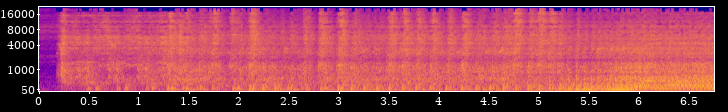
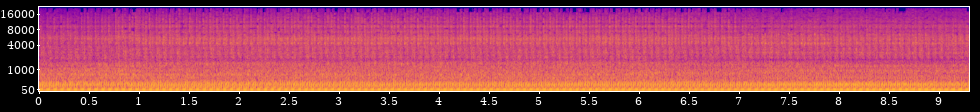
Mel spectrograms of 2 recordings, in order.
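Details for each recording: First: Kubota G4200 garden tractor, first start after full restoration and a rebuilt, bled fuel system: the starter churns unevenly for several seconds before it slowly catches. Owner suspects a part fitted the wrong way round. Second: Kubota G4200 garden tractor diesel, first start on blocks after restoration, with the fuel system redone and bled: a steady, even chug of about four beats a second with no misses or knocks, a healthy idle.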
